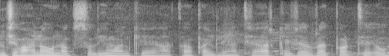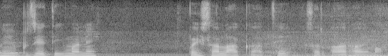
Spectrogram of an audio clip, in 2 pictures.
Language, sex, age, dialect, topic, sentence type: Chhattisgarhi, male, 18-24, Central, banking, statement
